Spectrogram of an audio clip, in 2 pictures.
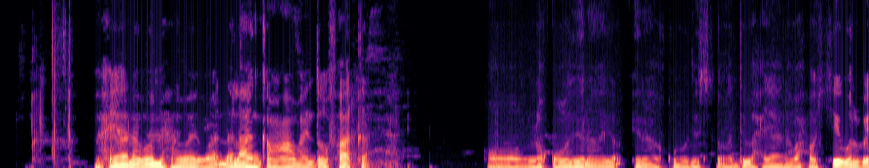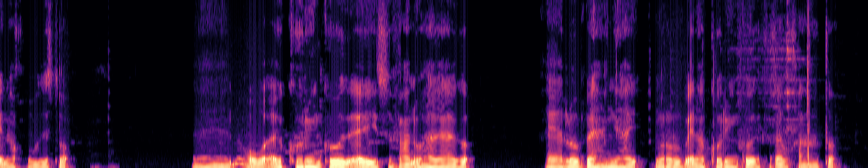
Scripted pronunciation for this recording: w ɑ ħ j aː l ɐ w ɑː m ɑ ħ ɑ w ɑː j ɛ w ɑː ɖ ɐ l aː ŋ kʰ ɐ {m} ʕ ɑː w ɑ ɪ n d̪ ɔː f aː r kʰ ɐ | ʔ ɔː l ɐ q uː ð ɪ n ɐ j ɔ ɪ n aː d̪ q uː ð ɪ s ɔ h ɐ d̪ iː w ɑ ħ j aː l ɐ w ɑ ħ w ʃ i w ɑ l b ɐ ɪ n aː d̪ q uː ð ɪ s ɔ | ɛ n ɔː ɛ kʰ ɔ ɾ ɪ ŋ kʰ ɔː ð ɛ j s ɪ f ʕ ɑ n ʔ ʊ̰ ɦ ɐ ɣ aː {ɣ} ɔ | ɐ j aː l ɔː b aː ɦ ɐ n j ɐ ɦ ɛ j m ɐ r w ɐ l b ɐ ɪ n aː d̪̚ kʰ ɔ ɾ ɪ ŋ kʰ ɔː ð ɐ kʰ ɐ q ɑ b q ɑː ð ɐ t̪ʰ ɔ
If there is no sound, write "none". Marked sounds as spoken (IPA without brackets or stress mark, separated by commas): m, ɣ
